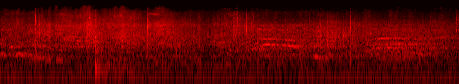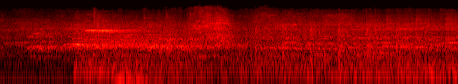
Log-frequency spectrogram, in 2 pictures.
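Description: Ice hockey game sound in a near-empty arena: sticks, puck and skates clacking on the ice. About ten and a half seconds in, louder arena music and crowd noise start and carry on.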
